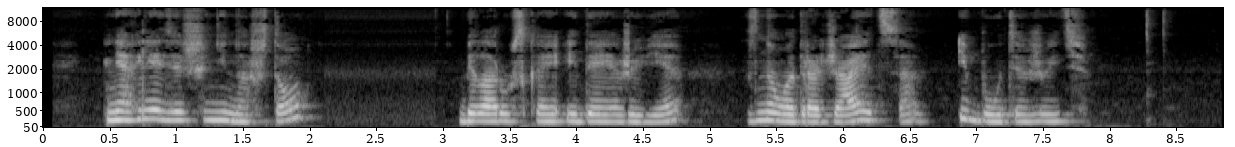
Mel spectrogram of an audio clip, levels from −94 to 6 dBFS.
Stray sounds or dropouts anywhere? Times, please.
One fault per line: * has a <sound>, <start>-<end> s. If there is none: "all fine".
all fine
